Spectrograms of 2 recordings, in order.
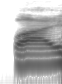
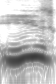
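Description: First: The name is pronounced like 'wise'. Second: The name is pronounced like 'ease'. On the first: The speaker calls it right. "It's Wise" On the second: The speaker calls it wrong. "You're mispronouncing it"

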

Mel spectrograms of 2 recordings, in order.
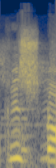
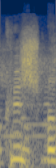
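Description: No difference in how they are said.

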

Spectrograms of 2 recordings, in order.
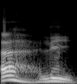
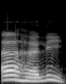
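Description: First: The h is released softly with breath. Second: The h ends with a short bouncing echo. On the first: The speaker calls it right. "lepaskan suara dan nafas" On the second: The speaker calls it wrong. "jangan ahli"

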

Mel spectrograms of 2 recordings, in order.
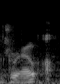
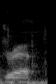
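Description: First: The word rhymes with 'out'. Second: The word rhymes with 'craft'. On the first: The speaker calls it wrong. "Instead of a drought" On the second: The speaker calls it right. "I'm actually going to pronounce it correctly and call it a draft now"

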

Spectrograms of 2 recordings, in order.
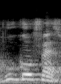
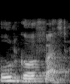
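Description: First: The 'll after who is dropped entirely. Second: The 'll after who is clearly pronounced.

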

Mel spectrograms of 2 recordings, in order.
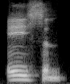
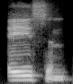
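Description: First: The final syllable has a weak, reduced vowel. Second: The same.

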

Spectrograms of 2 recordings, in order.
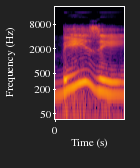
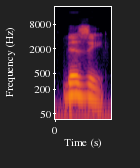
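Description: First: It sounds like the two Vietnamese syllables bí gì. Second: The first syllable is like beer, then a z. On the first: The speaker calls it wrong. "Đừng có đọc là bí gì nhá" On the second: The speaker calls it right. "Đọc chữ bia và chữ z"

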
